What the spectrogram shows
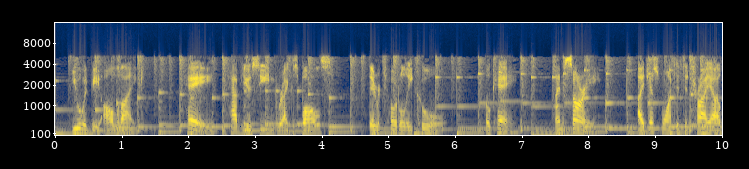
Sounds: Music, Speech

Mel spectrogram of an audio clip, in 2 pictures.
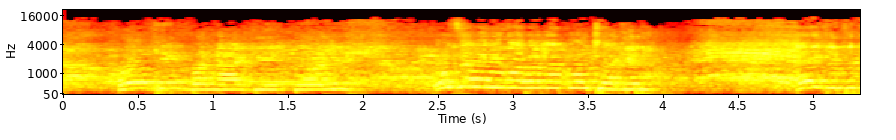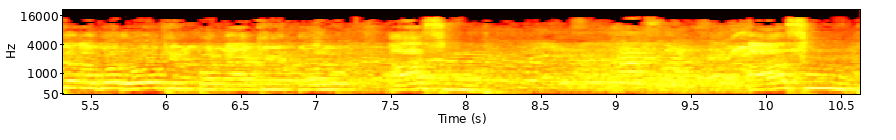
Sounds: Speech

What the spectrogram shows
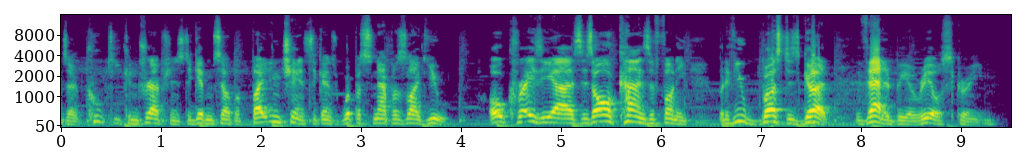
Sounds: Speech, Music

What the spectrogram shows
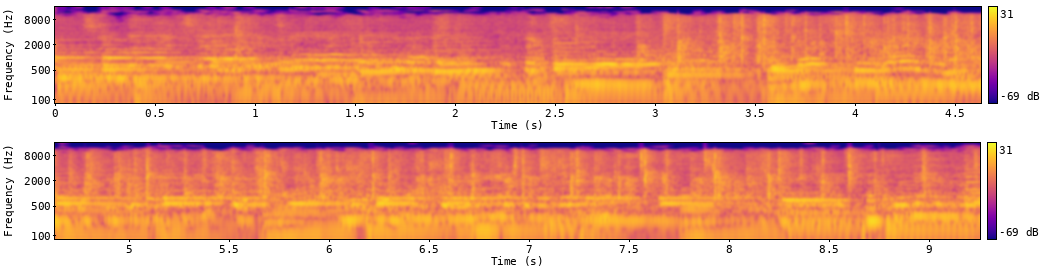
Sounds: Speech, Music

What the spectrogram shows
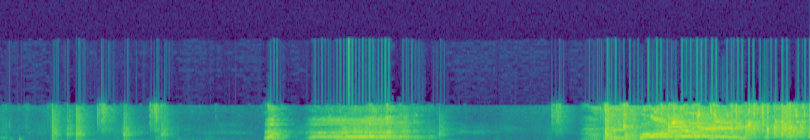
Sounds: Speech

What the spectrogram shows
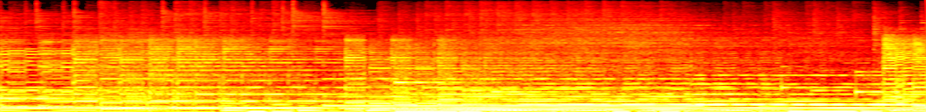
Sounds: Music

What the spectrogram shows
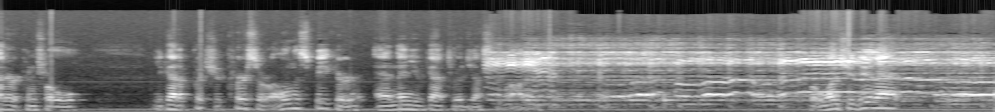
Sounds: Singing, Speech, Music

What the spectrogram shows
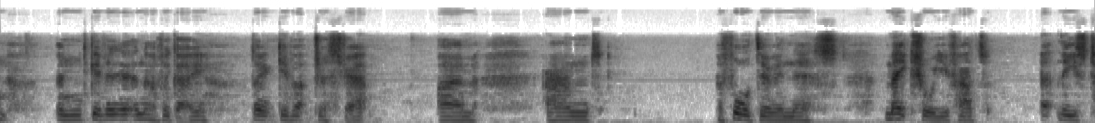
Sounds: Speech

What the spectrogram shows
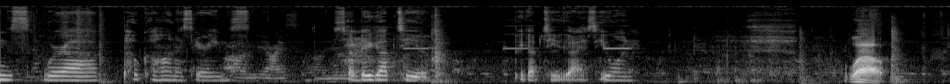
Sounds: inside a small room, Speech

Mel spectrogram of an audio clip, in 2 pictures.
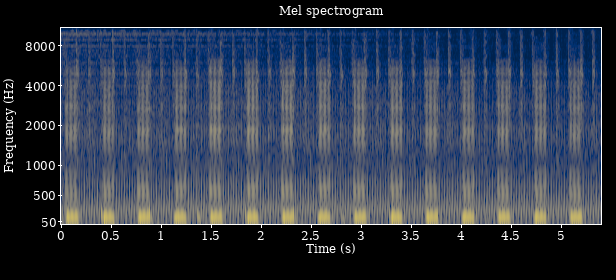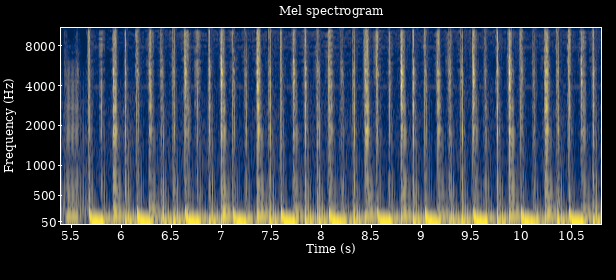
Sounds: Music

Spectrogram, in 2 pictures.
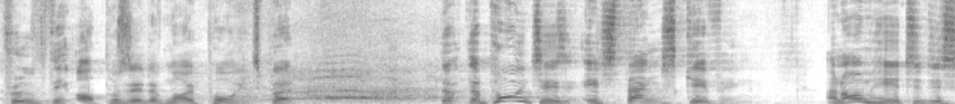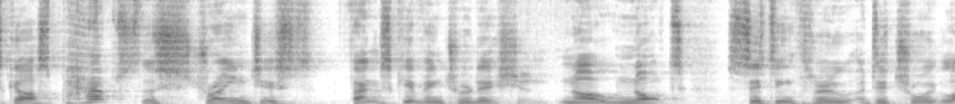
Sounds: Speech

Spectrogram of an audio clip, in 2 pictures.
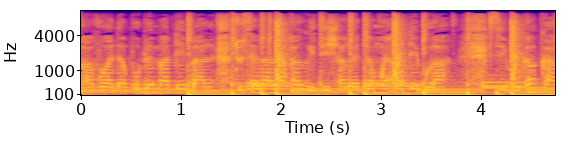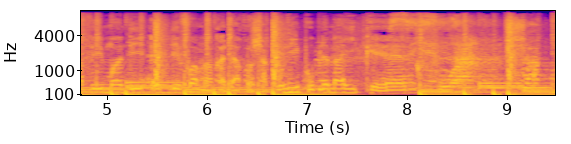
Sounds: Music

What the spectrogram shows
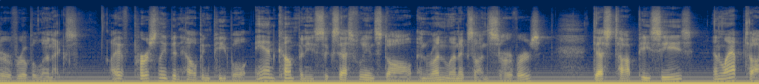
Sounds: Speech

